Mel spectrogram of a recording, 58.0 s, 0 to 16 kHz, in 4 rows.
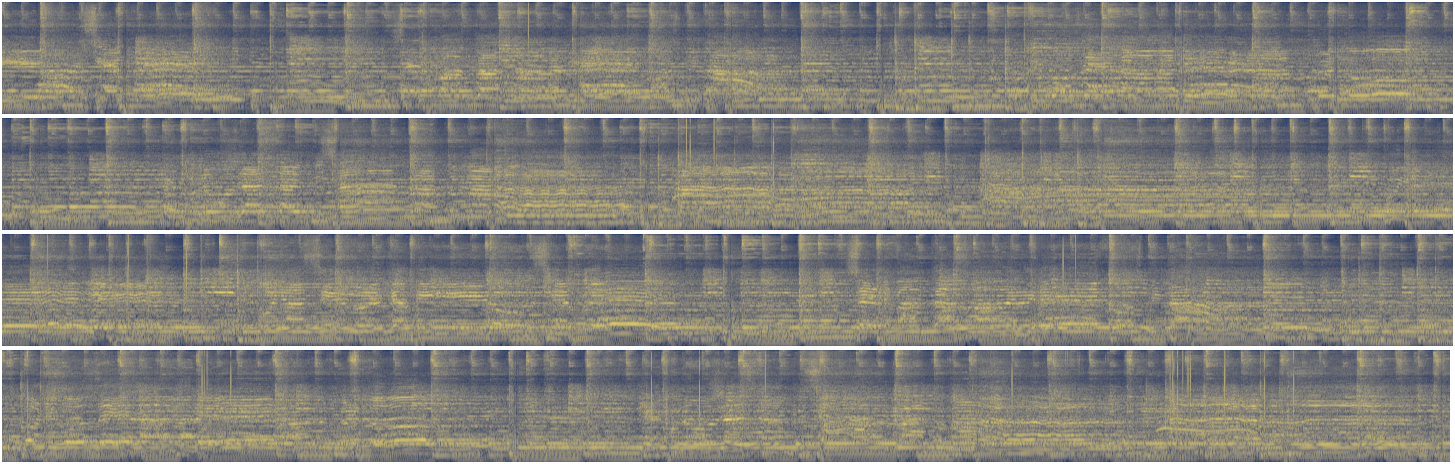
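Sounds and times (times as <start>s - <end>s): acoustic guitar: 0.0s - 58.0s
bending lead guitar line: 0.0s - 58.0s
drum beat and cymbals: 0.0s - 58.0s
electric guitar: 0.0s - 58.0s
live rock band playing: 0.0s - 58.0s.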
